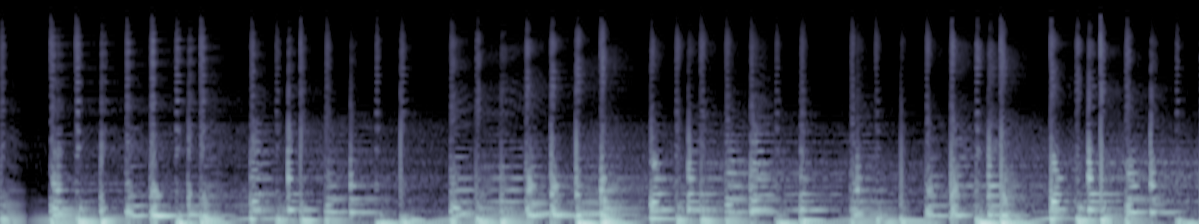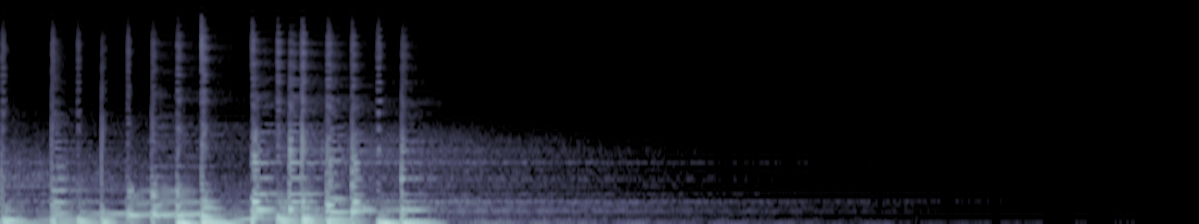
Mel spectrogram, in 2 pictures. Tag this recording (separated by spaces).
rythm synth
